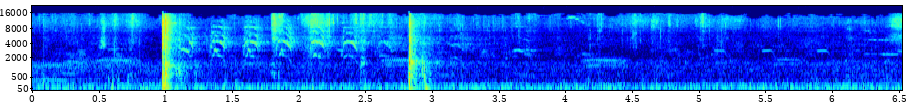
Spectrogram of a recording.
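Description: Two sharp knocks about two seconds apart, the second followed closely by a smaller one, with crows cawing faintly in between.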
